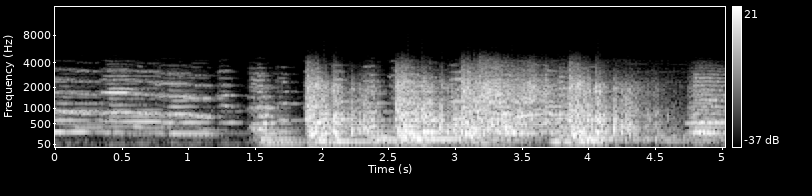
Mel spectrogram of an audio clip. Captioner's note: gunshots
